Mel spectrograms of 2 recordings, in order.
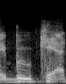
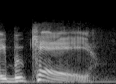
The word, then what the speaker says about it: bouquet: It's spelled P-O-T-P-O-U-R-R-I, but you don't say the T. It's not potpourri. It's potpourri. Bouquet. You don't say bouquet, you say bouquet.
